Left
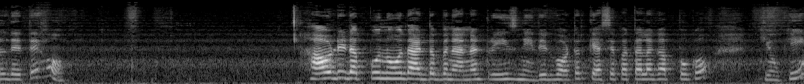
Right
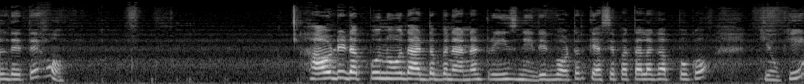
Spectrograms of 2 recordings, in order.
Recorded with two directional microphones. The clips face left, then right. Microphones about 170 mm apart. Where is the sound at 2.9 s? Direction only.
35° right (ahead or behind).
